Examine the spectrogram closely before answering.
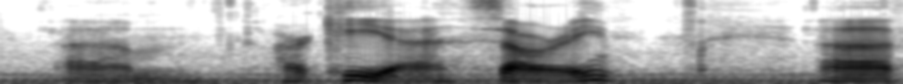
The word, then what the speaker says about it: archaea: covering the bacteria and rka um archaea sorry uh if you're kind of confused how to pronounce that word just think ikea and kind of change it a bit to sound like archaea so we've previously talked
